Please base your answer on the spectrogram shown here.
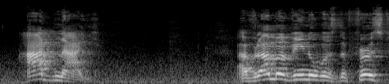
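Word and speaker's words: Adonai: It's written Yud Kei Vav Kei, and it's written Adnai. I mean, it's pronounced Adnai.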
